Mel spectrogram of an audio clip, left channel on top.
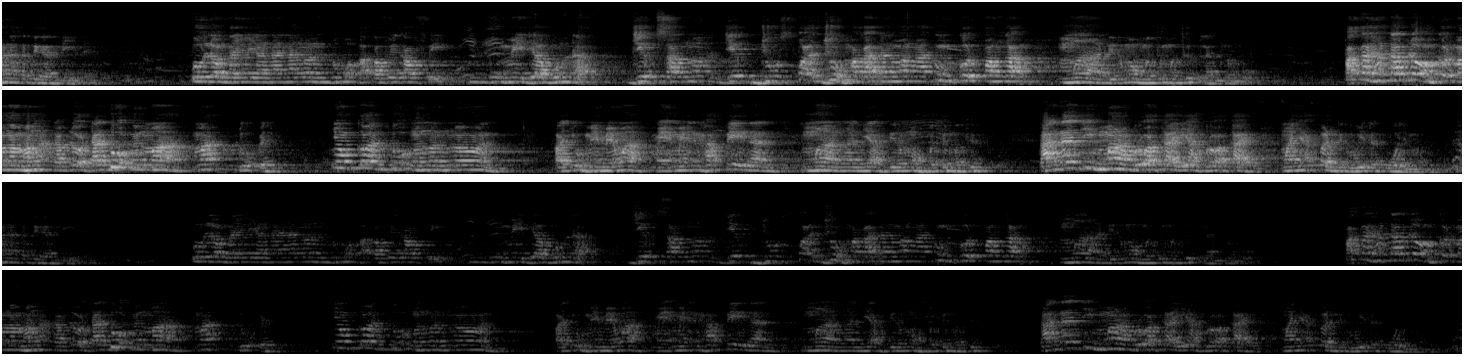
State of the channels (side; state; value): right; quieter; 17.9 dB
